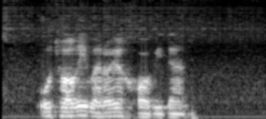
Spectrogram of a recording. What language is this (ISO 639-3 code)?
fas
